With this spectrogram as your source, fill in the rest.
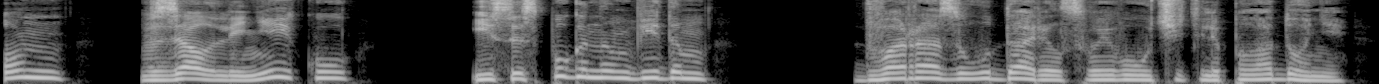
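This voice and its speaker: A narrator reading a classic novel aloud in a steady, expressive storytelling manner. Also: mid-range voice, normal speed, no echo, studio quality. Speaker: audiobook narrator. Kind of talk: scripted audiobook narration.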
